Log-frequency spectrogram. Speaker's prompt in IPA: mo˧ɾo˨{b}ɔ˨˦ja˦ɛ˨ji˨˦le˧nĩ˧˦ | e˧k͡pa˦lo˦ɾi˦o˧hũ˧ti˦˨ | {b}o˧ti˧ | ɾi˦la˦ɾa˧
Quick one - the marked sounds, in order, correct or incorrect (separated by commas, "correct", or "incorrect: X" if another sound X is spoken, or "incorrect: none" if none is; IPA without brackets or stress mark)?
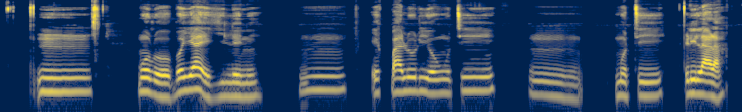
correct, incorrect: m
